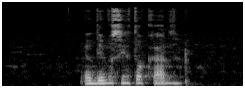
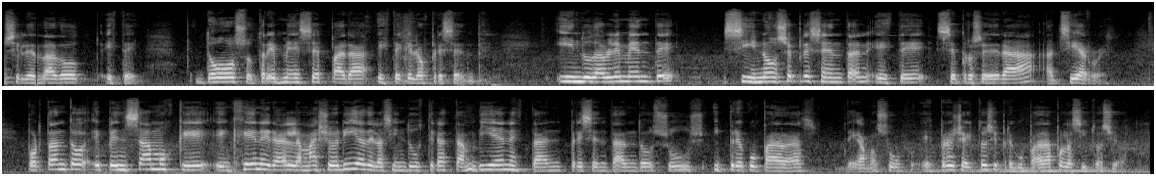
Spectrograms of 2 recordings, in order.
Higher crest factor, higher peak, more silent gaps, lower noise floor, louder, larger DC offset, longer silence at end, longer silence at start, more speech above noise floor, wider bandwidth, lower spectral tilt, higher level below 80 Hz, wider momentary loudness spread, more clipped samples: first, 20 dB vs 14 dB; second, -6 dBFS vs 0 dBFS; neither; first, -60 dBFS vs -40 dBFS; second, -22 LUFS vs -14 LUFS; second, under 0.1% vs 0.2%; first, 0.55 s vs 0.05 s; first, 0.8 s vs 0 s; first, 39 dB vs 26 dB; about the same, 17 kHz vs 15.5 kHz; about the same, -5 dB/octave vs -4 dB/octave; second, -56 dBFS vs -44 dBFS; about the same, 11 LU vs 10 LU; neither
